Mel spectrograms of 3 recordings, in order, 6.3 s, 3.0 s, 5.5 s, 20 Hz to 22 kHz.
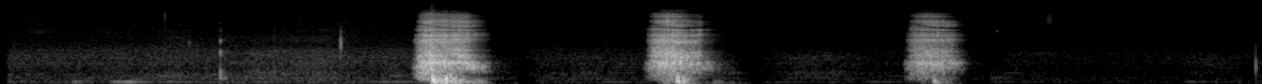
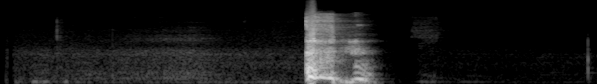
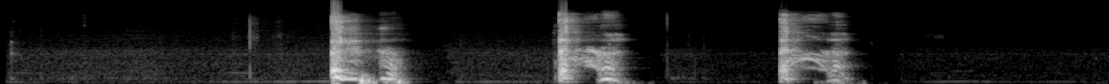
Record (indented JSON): {
  "exhalation_length": "6.3 s",
  "exhalation_amplitude": 32768,
  "exhalation_signal_mean_std_ratio": 0.24,
  "cough_length": "3.0 s",
  "cough_amplitude": 32768,
  "cough_signal_mean_std_ratio": 0.21,
  "three_cough_length": "5.5 s",
  "three_cough_amplitude": 32768,
  "three_cough_signal_mean_std_ratio": 0.26,
  "survey_phase": "beta (2021-08-13 to 2022-03-07)",
  "age": "45-64",
  "gender": "Female",
  "wearing_mask": "No",
  "symptom_runny_or_blocked_nose": true,
  "smoker_status": "Never smoked",
  "respiratory_condition_asthma": true,
  "respiratory_condition_other": false,
  "recruitment_source": "REACT",
  "submission_delay": "1 day",
  "covid_test_result": "Negative",
  "covid_test_method": "RT-qPCR",
  "influenza_a_test_result": "Negative",
  "influenza_b_test_result": "Negative"
}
